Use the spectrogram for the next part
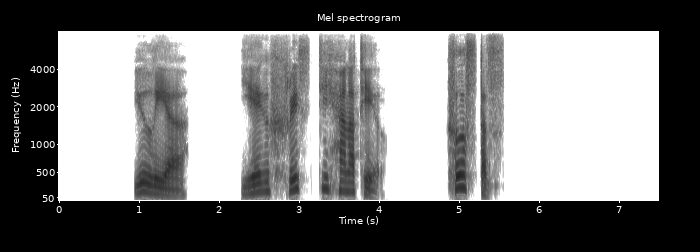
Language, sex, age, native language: Icelandic, male, 30-39, Japanese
